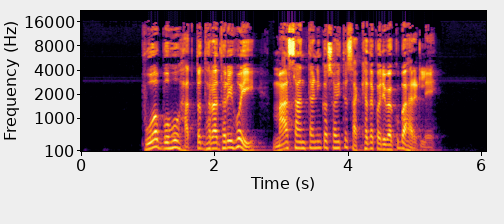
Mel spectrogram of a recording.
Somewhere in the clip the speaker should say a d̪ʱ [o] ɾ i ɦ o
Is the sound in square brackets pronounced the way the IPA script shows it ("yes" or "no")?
no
